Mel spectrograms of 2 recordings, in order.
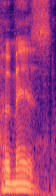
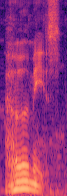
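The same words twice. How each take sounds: First: The name is said the French way. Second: The name is said the English way.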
